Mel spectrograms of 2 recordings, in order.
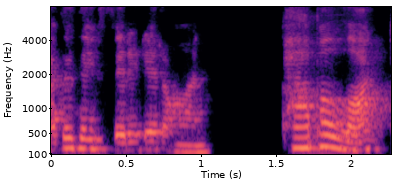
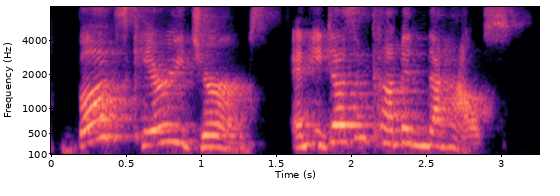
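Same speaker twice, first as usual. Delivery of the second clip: loud, higher, slow on bugs carry germs; firm Mama; 6 semitones higher, 8 dB louder than usual. Acted. Mama forbidding the cricket in the house, loud and firm. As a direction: lay down the law.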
